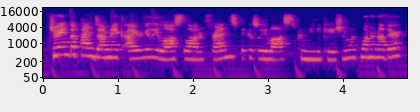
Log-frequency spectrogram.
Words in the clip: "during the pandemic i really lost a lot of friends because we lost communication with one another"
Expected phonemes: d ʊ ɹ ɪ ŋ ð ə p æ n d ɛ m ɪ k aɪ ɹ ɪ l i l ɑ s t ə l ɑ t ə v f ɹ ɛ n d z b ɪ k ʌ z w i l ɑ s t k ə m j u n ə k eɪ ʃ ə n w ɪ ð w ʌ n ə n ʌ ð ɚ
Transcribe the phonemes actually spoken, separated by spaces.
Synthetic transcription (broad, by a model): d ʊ ɹ ɪ ŋ ð ə p æ n d ɛ m ɪ k aɪ ɹ ɪ l i l ɑ s t ə l ɑ t ə v f ɹ ɛ n d z b ɪ k ʌ z w i l ɑ s t k ə m j u n ə k eɪ ʃ ə n w ɪ ð w ʌ n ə n ʌ ð ɚ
